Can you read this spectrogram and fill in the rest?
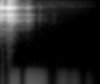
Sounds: tambourine, percussion, music, musical instrument

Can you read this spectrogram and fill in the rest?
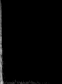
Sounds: clapping, hands

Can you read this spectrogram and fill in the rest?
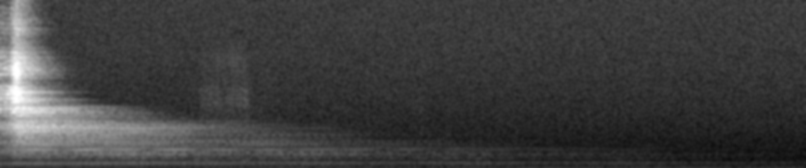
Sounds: musical instrument, gong, music, percussion

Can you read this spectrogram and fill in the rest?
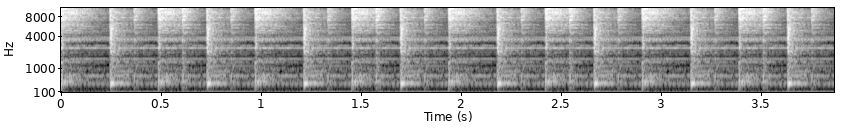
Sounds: animal, wild animals, bird, crow

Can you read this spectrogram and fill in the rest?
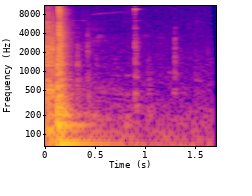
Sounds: door, domestic sounds, vehicle, motor vehicle (road), car

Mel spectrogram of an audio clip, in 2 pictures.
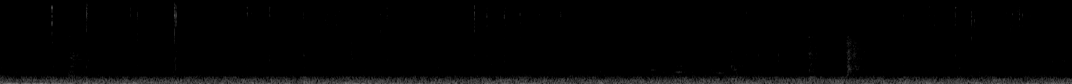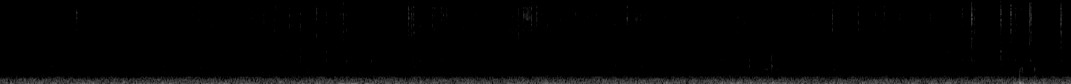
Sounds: home sounds, typing

